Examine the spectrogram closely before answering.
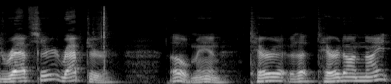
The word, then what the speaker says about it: Pterodon: Oh man, is that Pterodon Knight? I'm guessing the P is silent, yeah.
